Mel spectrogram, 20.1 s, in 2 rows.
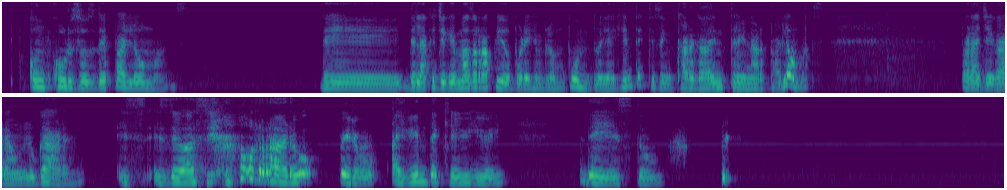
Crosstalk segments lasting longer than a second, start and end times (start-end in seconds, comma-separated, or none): none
